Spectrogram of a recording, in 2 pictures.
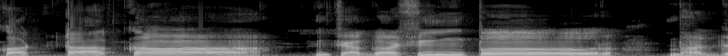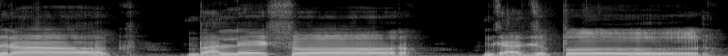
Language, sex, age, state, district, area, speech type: Odia, male, 60+, Odisha, Bhadrak, rural, spontaneous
